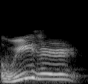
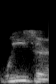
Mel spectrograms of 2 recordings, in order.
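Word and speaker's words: Ouiser: who I remember so even though it's it's spelled o u i s e r oh my God what are you sure a black person didn't write this oh it's still o i s e Weezer and her last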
